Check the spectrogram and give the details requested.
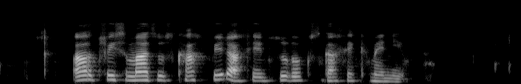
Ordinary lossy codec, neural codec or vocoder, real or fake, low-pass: Opus, 64 kbps; codec, 24 kHz, 1.2 kbps, DualCodec; fake; 7.2 kHz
